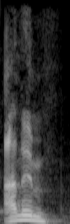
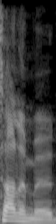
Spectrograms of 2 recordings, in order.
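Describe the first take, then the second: First: The word is said with two syllables. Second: The word is said with three syllables. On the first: The speaker calls it wrong. "people pronounce it anim" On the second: The speaker calls it right. "it's anime, dude"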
